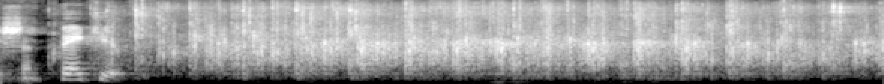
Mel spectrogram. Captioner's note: applause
